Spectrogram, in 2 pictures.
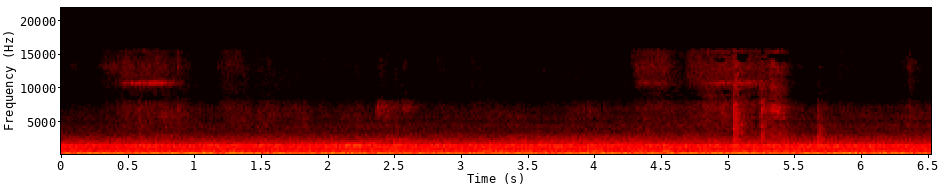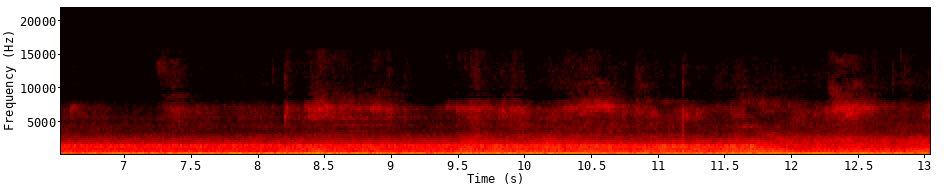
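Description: Hong Kong MTR M-train electric multiple unit running into a station, heard from inside the car: a loud, steady low rumble of wheels and traction. The higher part of the noise falls away near the end.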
